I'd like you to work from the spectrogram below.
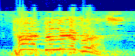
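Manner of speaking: high, pleading call to God; acted desperate cry. Israelites crying to God for rescue, high acted plea. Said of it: "They cried".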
